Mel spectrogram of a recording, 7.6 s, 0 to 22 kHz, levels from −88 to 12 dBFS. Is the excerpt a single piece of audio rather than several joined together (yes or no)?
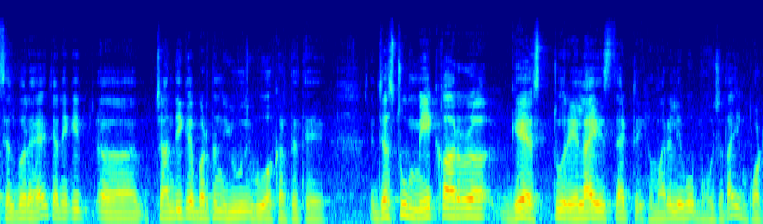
yes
